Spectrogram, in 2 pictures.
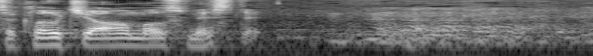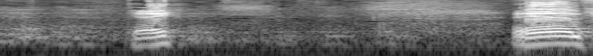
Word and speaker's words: Sjeklocha: And it's pronounced Smith. No, that's not right. Sjeklocha. 3 simple syllables. The J is silent. My wife likes to say it's just there to scare you.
